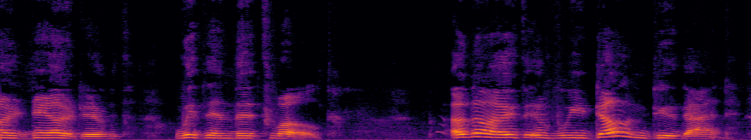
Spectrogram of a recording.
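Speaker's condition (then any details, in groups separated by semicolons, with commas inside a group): Cerebral palsy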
